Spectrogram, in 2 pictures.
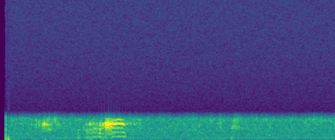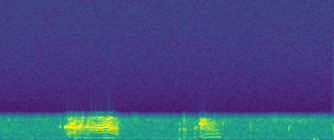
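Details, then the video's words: Two pet cats, Cille and Claudia, chatting: a quiet, noisy background broken by a short meow near the start, then a louder wavering meow around six seconds and a brief rising meow near eight seconds. "Cat talk"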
